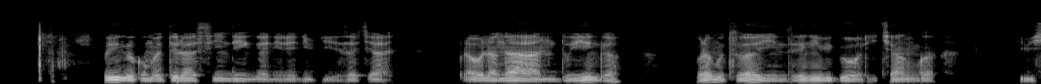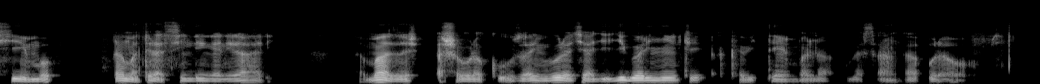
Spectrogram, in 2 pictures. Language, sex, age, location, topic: Kinyarwanda, male, 18-24, Kigali, agriculture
